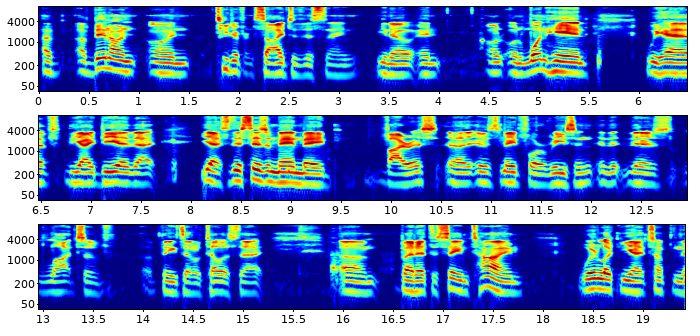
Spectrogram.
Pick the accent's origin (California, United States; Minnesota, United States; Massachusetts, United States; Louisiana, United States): Louisiana, United States; South; now in Montana, United States; growing up in South Louisiana and growing up hunting and fishing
